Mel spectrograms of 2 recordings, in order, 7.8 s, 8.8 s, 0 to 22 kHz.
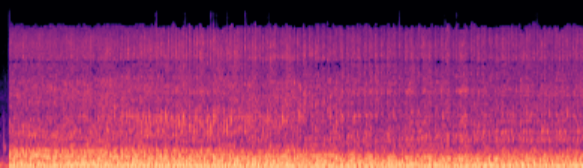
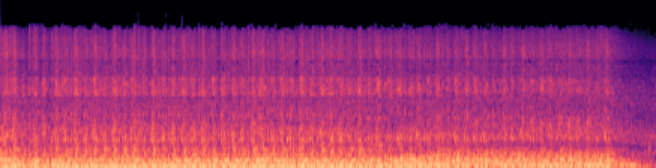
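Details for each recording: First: V8 in a turbocharged car, after swapped wiring pins, back on eight cylinders: strong, even roar with no stumble or skipped beats; normal running. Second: Engine with a weird miss at idle; the same coils and coil extension harness gave this problem before, and a return-line fitting leaked from a wrong o-ring. Loud, lumpy, stumbling running that never smooths out. Suspected misfire, cause unconfirmed.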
